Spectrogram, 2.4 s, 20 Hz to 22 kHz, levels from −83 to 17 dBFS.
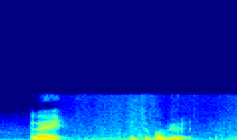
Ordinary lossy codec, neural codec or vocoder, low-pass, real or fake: none; codec, 16 kHz, 6 kbps, DAC; 7.2 kHz; fake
